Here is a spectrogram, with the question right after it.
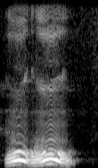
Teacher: निघतात रे ओठातून निघतात दोन्ही स्वर कुठून निघतात ओठातून निघतात म्हणजे यांचं जर बघितलं उच्चार स्थान कुठे आहे तर ओष्ठ आहे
